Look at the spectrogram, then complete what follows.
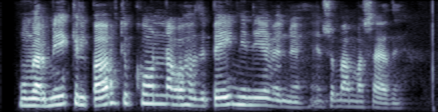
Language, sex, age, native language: Icelandic, female, 50-59, Icelandic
